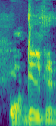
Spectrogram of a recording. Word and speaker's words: Dilger: on Amazon Understanding even sourcing by by dilger is did I say your last name right yeah yeah that's perfectly pronounced yeah right like how do you see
